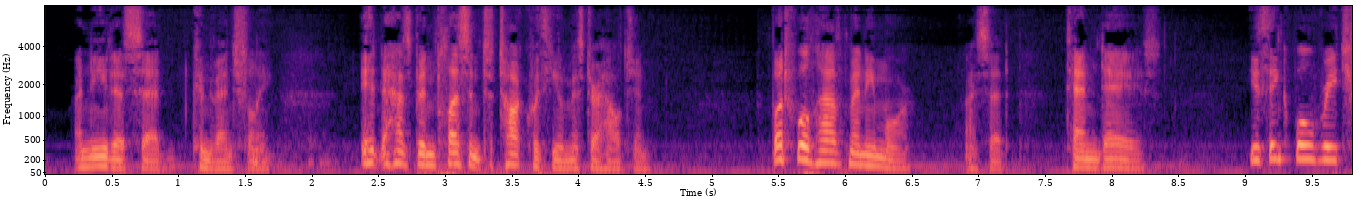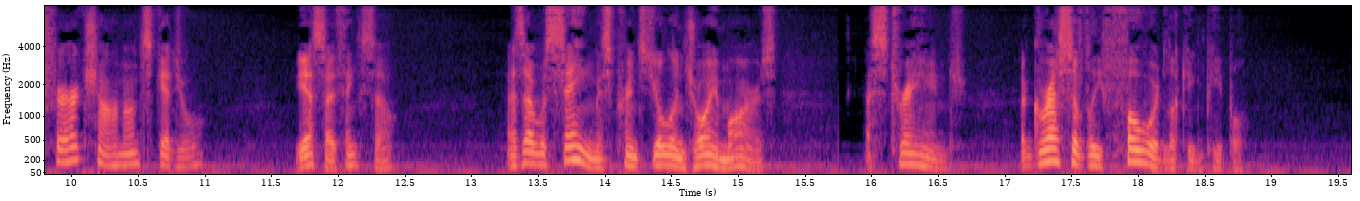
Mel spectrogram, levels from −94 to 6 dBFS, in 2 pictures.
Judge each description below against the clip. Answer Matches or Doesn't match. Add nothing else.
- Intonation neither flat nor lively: Doesn't match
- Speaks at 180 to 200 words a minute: Doesn't match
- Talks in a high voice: Doesn't match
